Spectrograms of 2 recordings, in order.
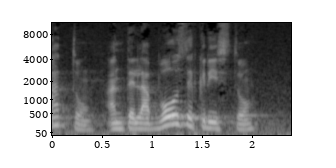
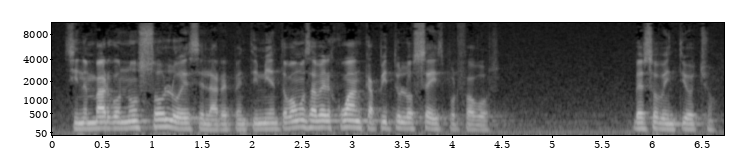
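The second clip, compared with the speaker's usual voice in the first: normal talking voice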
